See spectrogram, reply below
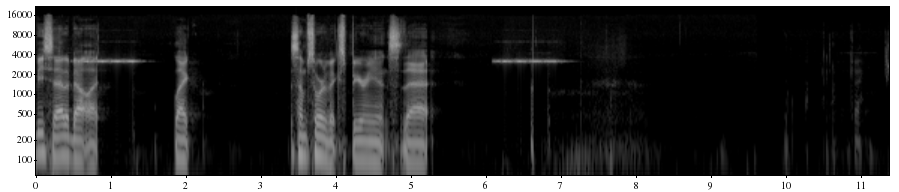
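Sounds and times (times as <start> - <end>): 
speech: 0.0 - 0.9, 1.8 - 2.2, 3.4 - 5.4
carbon monoxide alarm high-pitched electronic beep: 0.4 - 1.6, 6.1 - 7.3.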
